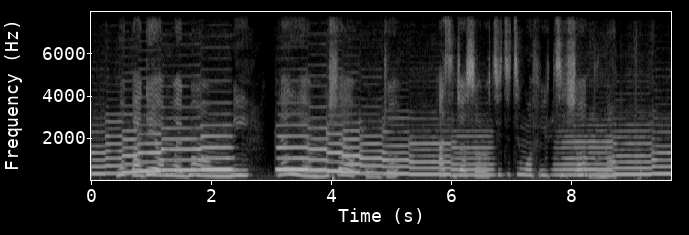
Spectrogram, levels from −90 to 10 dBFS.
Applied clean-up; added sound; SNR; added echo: none; Wind instrument, woodwind instrument; -5 dB; none.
